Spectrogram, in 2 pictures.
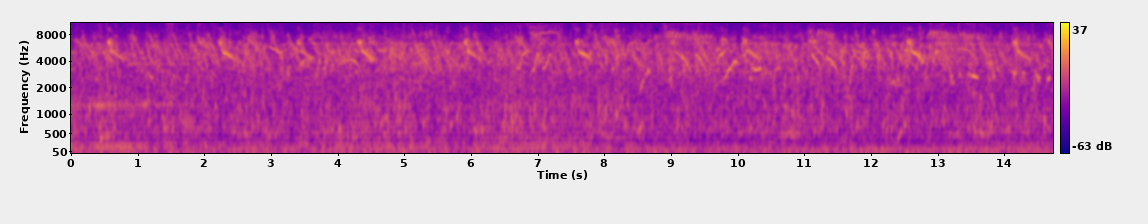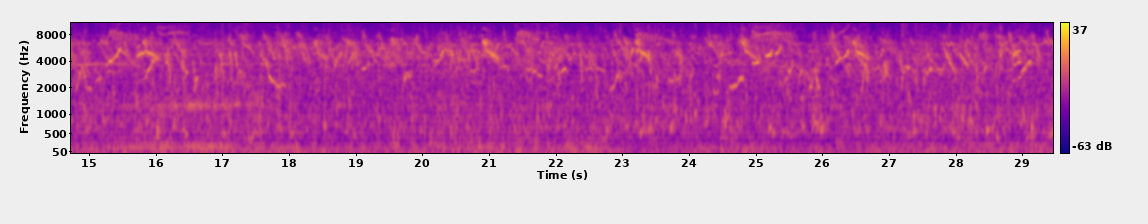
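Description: Many white-eyes (pleci) chirping and twittering together, a dense run of rapid high calls that overlap throughout, over a steady trickle of running water.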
